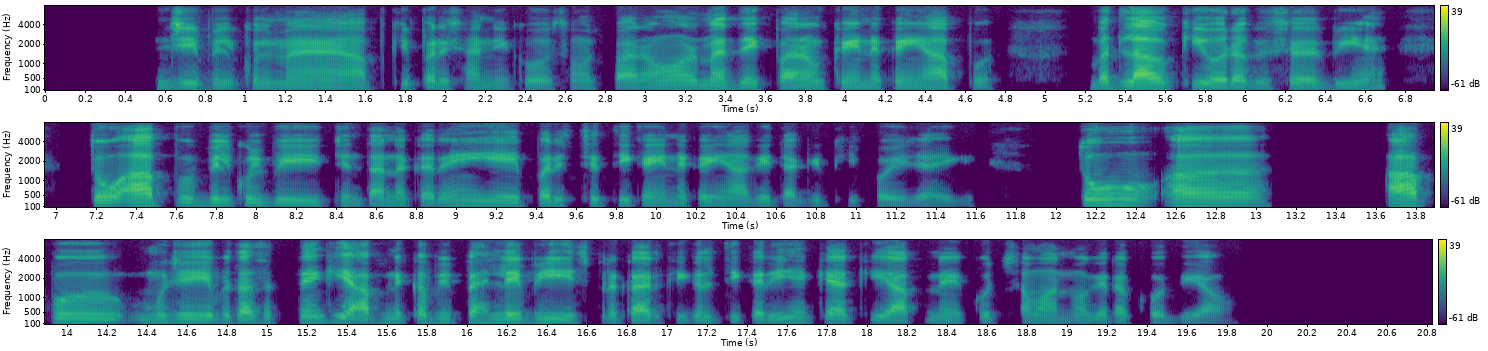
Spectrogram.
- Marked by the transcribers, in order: none
- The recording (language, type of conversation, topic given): Hindi, advice, गलती की जिम्मेदारी लेकर माफी कैसे माँगूँ और सुधार कैसे करूँ?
